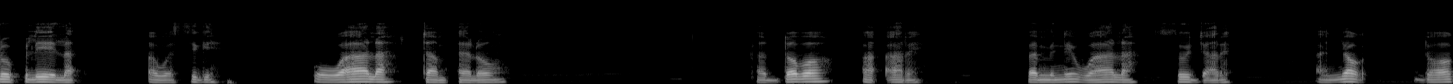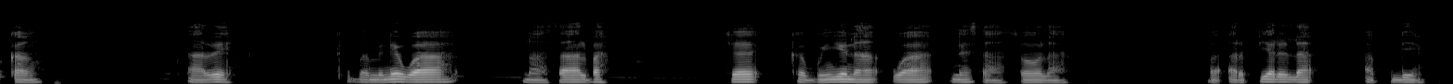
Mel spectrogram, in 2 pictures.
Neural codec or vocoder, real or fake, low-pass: none; real; 7.2 kHz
